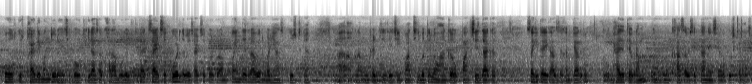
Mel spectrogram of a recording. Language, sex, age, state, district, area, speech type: Maithili, male, 60+, Bihar, Purnia, rural, spontaneous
